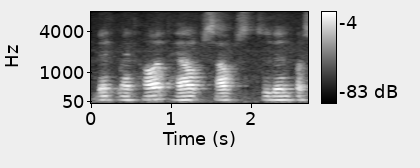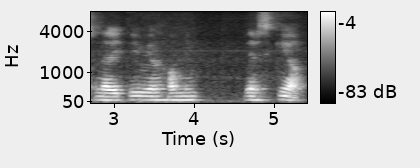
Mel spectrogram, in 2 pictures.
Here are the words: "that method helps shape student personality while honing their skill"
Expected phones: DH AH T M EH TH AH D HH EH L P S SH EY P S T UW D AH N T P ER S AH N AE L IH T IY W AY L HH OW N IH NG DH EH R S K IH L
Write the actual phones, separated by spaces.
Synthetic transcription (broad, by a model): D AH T M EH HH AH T HH EH L P S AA F S T UW D AH N T P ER S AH N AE L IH T IY W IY L HH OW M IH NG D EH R S K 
